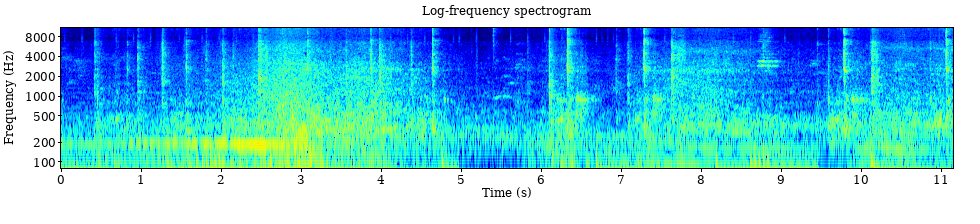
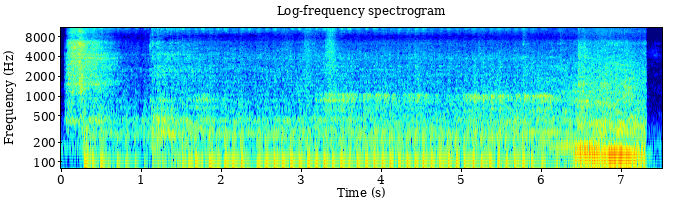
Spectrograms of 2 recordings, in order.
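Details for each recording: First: Yamaha Vega Force underbone motorcycle that is hard to start and uses too much fuel: irregular kick-start strokes with a weak, uneven chuff and no catch. This suggests some loss of compression, though not a large loss. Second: Yamaha Vega Force after repairing a leaking valve seal that had caused lost compression and hard starting: electric starter catches at once, settles into an even, steady putt of about three beats a second, then switches off. Starts normally.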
